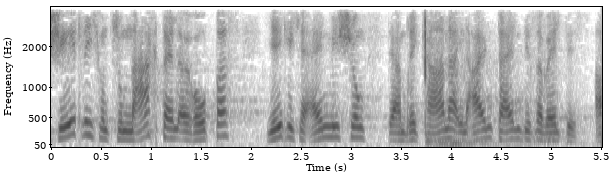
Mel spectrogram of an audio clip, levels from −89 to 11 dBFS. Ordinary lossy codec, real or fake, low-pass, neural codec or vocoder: none; real; 3.6 kHz; none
